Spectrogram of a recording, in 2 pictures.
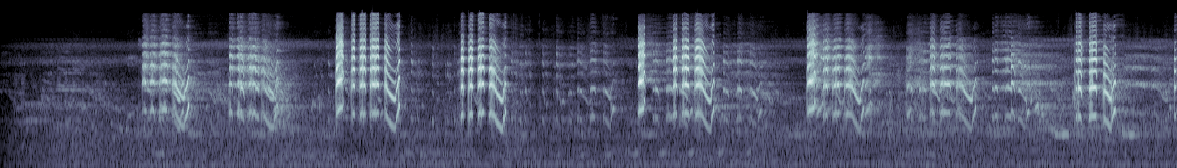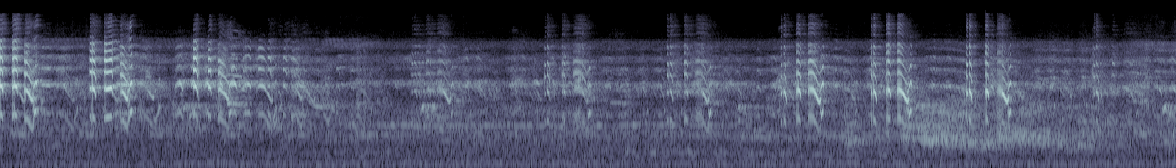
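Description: A bird calling over and over: short bursts of high, squeaky notes, each sliding down in pitch, about once a second. The calls are loudest over the first ten seconds or so and come more faintly after that.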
